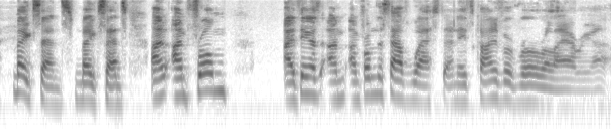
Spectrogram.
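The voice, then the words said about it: English accent. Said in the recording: “What does my accent sound like to you guys? ... You sound like you're from England.”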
